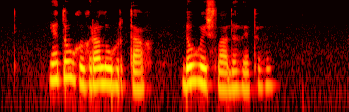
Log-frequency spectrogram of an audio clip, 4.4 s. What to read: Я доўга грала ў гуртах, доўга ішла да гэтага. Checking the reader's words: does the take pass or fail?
pass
